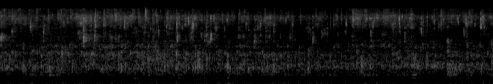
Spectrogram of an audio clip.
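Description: Batter-coated anchovies deep-frying in hot oil in a kadai: a steady sizzle with many small crackles and spits as more pieces are dropped into the oil.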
